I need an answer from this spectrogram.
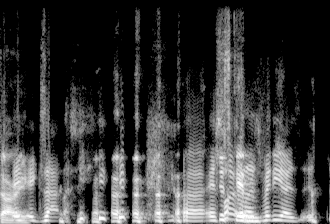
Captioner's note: both laughing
